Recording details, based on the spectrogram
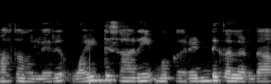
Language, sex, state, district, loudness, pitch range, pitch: Tulu, male, Karnataka, Dakshina Kannada, -25 LUFS, 140-160 Hz, 150 Hz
